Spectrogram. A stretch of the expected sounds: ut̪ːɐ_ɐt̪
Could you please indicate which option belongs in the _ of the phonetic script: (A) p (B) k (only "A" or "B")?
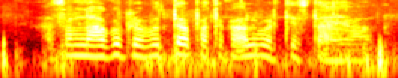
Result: A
